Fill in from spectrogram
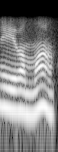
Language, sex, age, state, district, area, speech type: Sanskrit, female, 60+, Karnataka, Uttara Kannada, urban, conversation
